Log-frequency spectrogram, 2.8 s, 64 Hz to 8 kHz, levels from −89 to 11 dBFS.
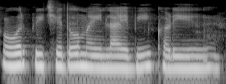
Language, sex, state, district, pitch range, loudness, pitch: Hindi, female, Uttar Pradesh, Saharanpur, 160-180 Hz, -13 LUFS, 170 Hz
